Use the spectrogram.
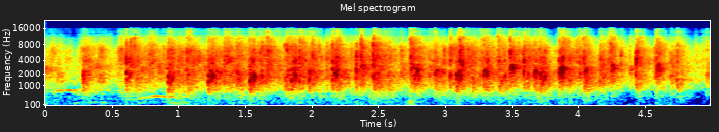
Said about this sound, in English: Come on, give the Lord a great clap offering, amen.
